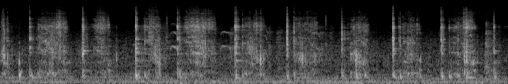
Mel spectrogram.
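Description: Palm puree with sugar and grated coconut being stirred in a pan, rapid repeated scraping and clacking of a utensil against metal in an uneven rhythm, close and fairly loud, no voices.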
